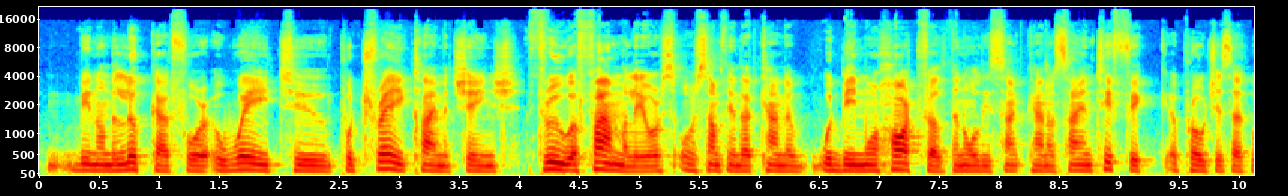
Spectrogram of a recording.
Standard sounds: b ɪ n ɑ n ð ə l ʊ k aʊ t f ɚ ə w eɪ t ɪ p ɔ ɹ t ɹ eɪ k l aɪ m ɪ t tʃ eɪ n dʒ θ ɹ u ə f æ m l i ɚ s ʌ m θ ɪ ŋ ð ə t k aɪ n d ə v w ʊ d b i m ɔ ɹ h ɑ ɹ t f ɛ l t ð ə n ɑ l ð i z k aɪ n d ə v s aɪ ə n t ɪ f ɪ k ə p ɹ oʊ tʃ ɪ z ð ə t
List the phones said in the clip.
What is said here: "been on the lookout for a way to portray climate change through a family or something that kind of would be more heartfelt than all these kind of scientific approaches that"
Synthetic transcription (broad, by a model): b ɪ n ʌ n ð ə l ʊ k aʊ t f ɚ ə w eɪ t ɪ p ɔ ɹ t ɹ eɪ k l aɪ m ɪ t tʃ eɪ n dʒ θ ɹ u ə f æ m l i ɚ s ʌ m θ ɪ ŋ ð ə t k aɪ n d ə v w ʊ d b i m ɔ ɹ h ɑ ɹ t f ɛ l t ð ə n ɑ l ð i z k aɪ n d ə v s aɪ ə n t ɪ f ɪ k ə p ɹ oʊ tʃ ɪ z ð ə t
